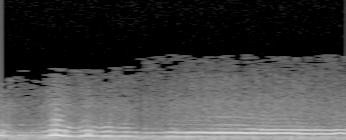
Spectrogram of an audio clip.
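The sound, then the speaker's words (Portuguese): A hungry wolf howls near a flock of sheep at night: a long, wavering, tonal howl holds steady through the whole clip, with a couple of short swooping bumps near the start. “E viu uma coisa horrível, horrível. Um lobo faminto havia encontrado o rebanho e Cordélios ficou apavorado.”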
